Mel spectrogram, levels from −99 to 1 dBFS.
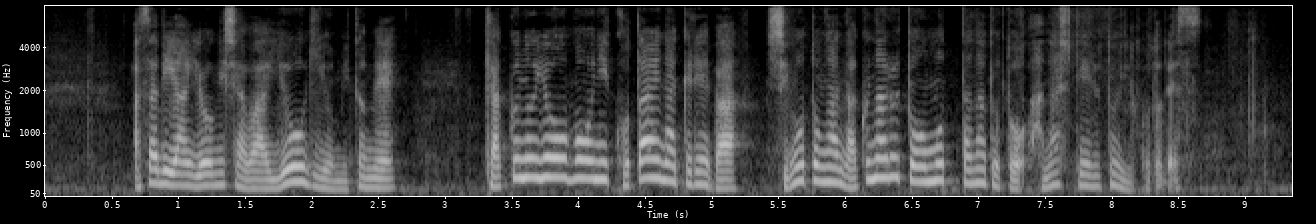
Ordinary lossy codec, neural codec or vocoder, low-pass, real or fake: none; codec, 16 kHz, 8 kbps, FreqCodec, smaller model; none; fake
